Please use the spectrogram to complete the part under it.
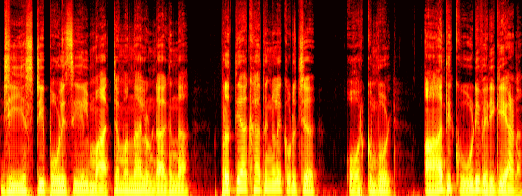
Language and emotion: Malayalam, fearful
